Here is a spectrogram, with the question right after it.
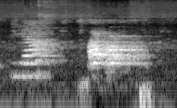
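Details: Silver poodle in Bolinao giving two drawn-out, harmonic barks about half a second apart, with a soft low thump afterwards.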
